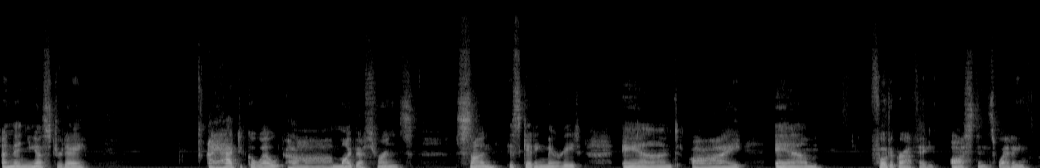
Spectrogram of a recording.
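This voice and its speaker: A middle-aged woman chatting casually about books she read, her voice rough after being sick, rambling with lots of fillers. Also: rumbling low, steady tone, takes it slowly, pauses often. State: voice rough from recent illness. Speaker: book reviewer. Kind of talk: casual book review chat.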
